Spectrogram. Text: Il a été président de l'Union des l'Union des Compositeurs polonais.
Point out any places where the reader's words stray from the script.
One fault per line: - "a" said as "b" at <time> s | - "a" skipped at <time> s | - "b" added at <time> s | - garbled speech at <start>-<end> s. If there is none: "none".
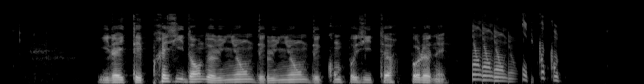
none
